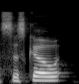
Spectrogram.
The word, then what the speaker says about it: cisco: So Cisco, it's spelled differently than the food service.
